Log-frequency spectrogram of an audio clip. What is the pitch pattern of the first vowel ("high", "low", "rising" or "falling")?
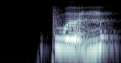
low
